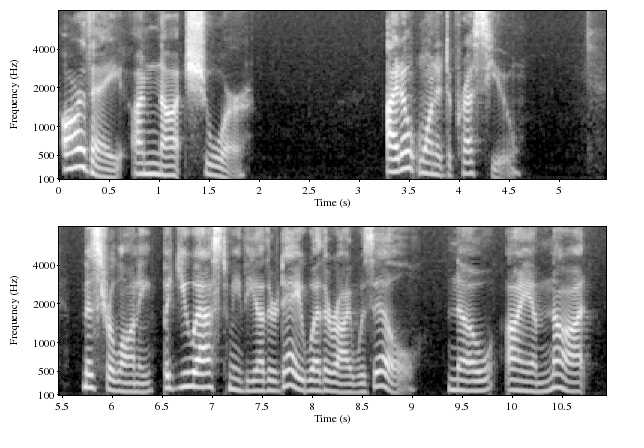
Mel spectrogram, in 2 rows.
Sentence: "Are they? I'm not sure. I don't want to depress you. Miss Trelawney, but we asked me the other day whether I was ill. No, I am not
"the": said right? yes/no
yes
